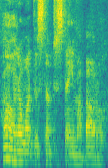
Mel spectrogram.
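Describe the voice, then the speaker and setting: A man's voice: mid-range voice, a little fast, noisy background. An American man in his thirties with his mouth burning from spicy food, in pain and sighing, talking casually and dramatically to camera and repeating himself in exasperation. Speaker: mukbang vlogger. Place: small room indoors at home.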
